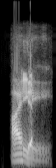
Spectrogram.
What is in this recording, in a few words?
"IEE", American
